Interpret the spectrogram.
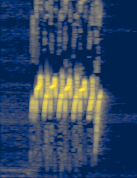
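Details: Female pied bushchat singing actively: a rapid, high, even series of about ten sharp chirped notes lasting roughly a second, the last note dropping lower, with no other sounds.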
